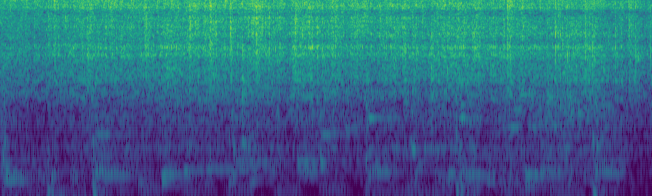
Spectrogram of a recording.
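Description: Dhapate flatbreads fry in oil on a pan, with a steady close sizzle overlaid by rapid rattling, clicking scrapes of a utensil against the pan.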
